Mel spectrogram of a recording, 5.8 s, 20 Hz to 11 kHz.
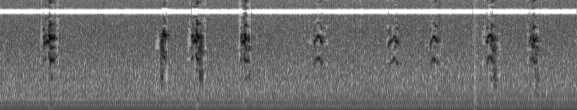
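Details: Peregrine falcon calling during feeding at Orlen Płock, 9:57 on 21 April 2021: about nine clipped, harsh high notes spaced unevenly roughly every half second, over a constant low mechanical hum.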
